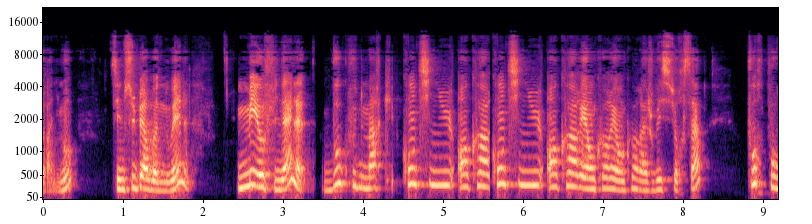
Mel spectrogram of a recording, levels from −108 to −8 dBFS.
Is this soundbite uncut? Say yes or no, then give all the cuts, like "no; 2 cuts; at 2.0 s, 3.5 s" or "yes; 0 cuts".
no; 2 cuts; at 3.4 s, 5.6 s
